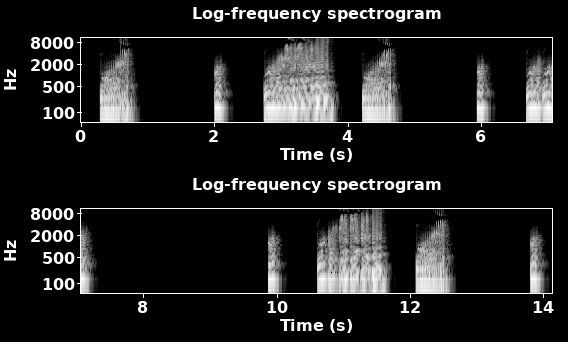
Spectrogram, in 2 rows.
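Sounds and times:
bass in B sharp minor: 0:00.3 - 0:00.9, 0:02.0 - 0:04.8, 0:05.9 - 0:07.4, 0:09.9 - 0:12.7, 0:13.8 - 0:14.1
complex electro synths: 0:10.8 - 0:11.6.

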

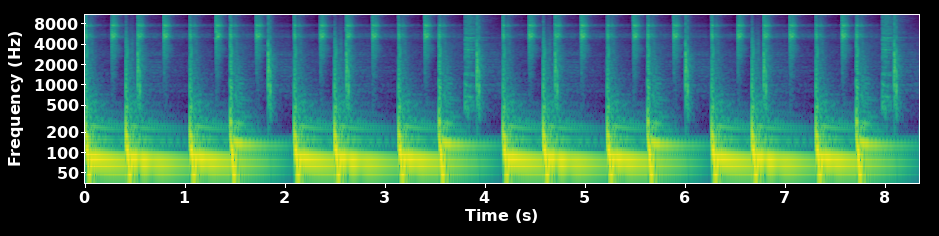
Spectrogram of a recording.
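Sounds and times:
breakbeat loop: 0:00.0 - 0:08.3.

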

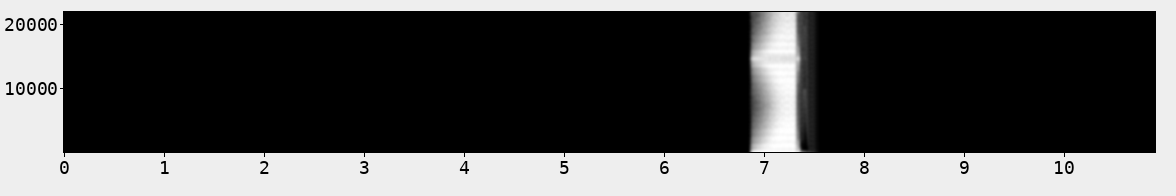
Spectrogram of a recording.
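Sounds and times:
bass in G: 0:06.9 - 0:07.4
complex electro synths: 0:06.9 - 0:07.4.

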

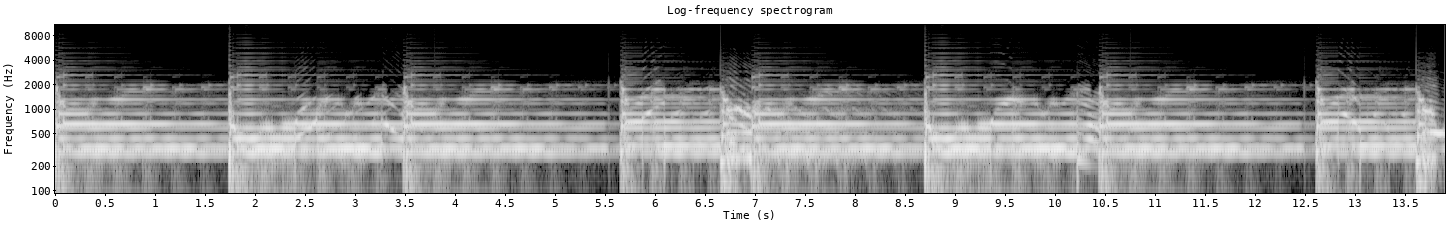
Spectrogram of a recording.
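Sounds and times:
138 BPM dubstep piano loop in A minor: 0:00.0 - 0:13.8.

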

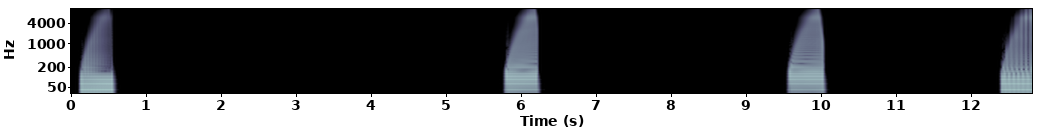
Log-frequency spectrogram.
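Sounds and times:
bass: 0:00.0 - 0:00.6, 0:05.8 - 0:06.3, 0:09.6 - 0:10.1, 0:12.4 - 0:12.8.

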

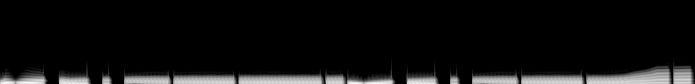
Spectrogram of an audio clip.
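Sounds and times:
bass loop in D: 0:00.0 - 0:06.9.

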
